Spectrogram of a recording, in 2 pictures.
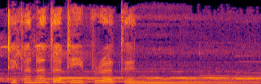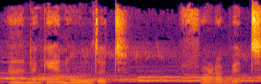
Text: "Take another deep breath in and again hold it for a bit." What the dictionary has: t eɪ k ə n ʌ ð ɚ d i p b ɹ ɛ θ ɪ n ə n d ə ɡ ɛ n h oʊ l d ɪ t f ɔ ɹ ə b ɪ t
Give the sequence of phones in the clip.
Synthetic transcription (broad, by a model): t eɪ k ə n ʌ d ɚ d i p ɹ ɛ t ɪ n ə n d ə ɡ ɛ n h oʊ l d ɪ t f ɔ ɹ ə b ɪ t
